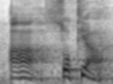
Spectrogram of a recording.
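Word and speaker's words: ἀσωτία: 소티아 이렇게 발음하는데 아는 노라는 뜻입니다.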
